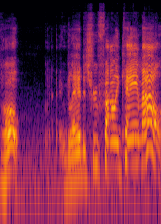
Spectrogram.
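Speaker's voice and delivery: mockingly glad, dry sarcastic tone. Retelling a reply after the showmance was outed: imitating a sarcastic reply. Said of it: "he's being sarcastic".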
